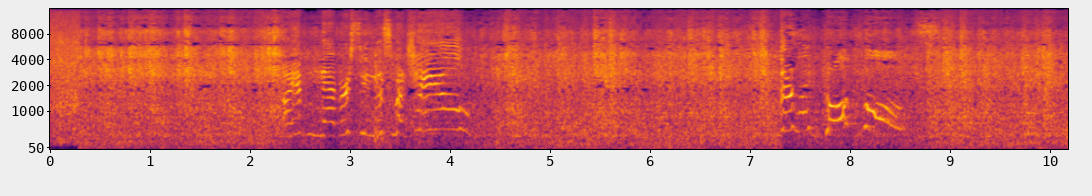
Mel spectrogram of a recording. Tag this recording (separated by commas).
hail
